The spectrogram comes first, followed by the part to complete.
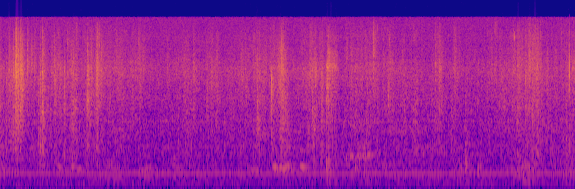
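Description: Bible pages being turned: faint, scattered rustles and soft clicks over a steady low electrical hum.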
